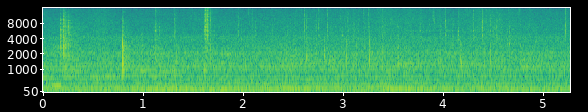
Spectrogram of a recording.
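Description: A few sharp, irregular metallic clicks of hand tools on the motorcycle engine's cover bolts as they are tightened, over a steady low hum.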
